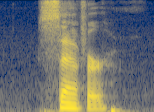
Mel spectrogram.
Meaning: 1. To cut free 2. To suffer disjunction; to be parted or separated 3. To make a separation or distinction; to distinguish 4. To disconnect; to disunite; to terminate
- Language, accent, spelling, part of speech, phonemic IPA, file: English, US, sever, verb, /ˈsɛv.ɚ/, En-us-sever.ogg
